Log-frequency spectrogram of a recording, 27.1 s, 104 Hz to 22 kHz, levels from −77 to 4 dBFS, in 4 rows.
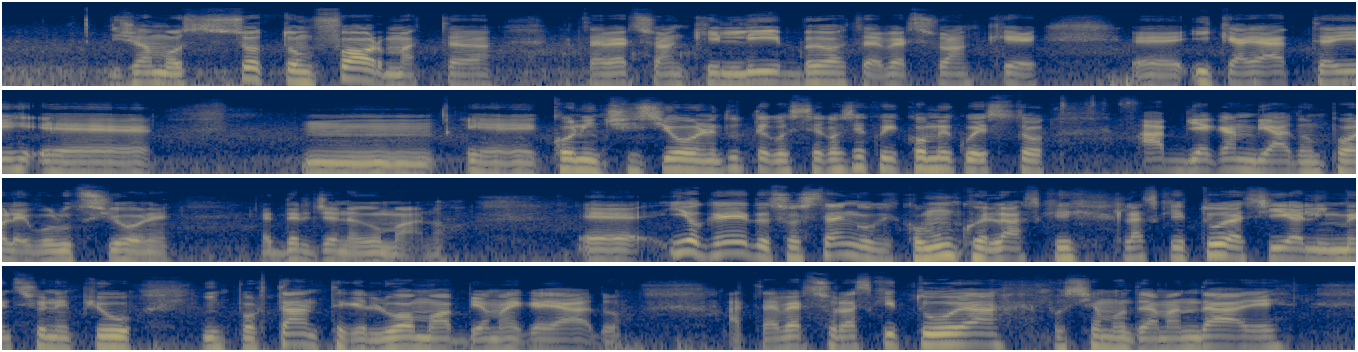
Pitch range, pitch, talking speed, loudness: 110-135 Hz, 120 Hz, 130 wpm, -23 LUFS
